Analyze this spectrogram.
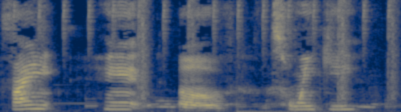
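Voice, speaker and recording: Faint music plays in the background. A woman speaks with a high pitch. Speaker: food reviewer. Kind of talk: casual vlog chat. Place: home room. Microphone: phone near.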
